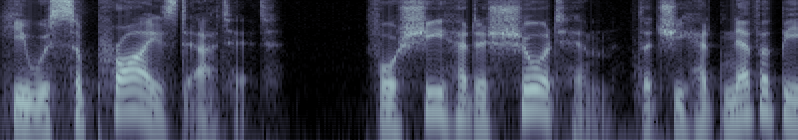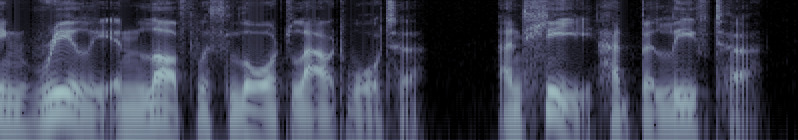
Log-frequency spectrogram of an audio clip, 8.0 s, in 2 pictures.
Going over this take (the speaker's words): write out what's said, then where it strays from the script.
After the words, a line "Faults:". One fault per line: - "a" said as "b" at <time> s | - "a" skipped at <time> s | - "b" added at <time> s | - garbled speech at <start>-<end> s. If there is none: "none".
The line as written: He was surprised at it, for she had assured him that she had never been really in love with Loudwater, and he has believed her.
He was surprised at it, for she had assured him that she had never been really in love with Lord Loudwater, and he had believed her.
Faults:
- "Lord" added at 5.1 s
- "has" said as "had" at 7.0 s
